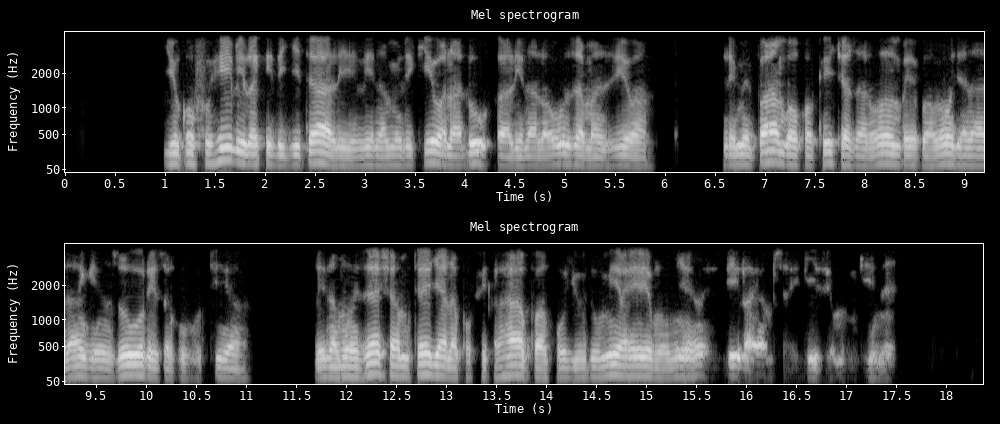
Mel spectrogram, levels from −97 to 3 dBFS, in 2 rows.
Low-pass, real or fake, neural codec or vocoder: 3.6 kHz; fake; codec, 16 kHz in and 24 kHz out, 2.2 kbps, FireRedTTS-2 codec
